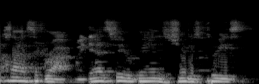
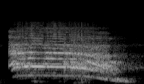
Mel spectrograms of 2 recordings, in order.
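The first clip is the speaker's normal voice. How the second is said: high shouted metal wail; metal scream. Retold or imitated. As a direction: wail it like [name]. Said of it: "He's like".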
